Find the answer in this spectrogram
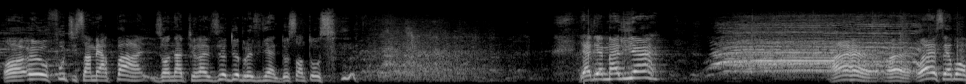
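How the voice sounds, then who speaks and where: A male stand-up comedian performing an animated, playful set, bantering with the crowd and slipping into mock accents. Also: high-pitched. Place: large theater stage before a live audience. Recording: live concert recording with crowd noise. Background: audience laughter and noise.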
